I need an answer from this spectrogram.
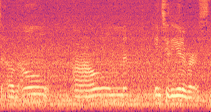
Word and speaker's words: Om: the 3 sounds of Om into the universe. There are 3 syllables present in the word Om, and they are Ah plus O plus So it was only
